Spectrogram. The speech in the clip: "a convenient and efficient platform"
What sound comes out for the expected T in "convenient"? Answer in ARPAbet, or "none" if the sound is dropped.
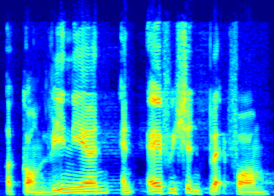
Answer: none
